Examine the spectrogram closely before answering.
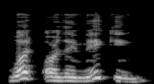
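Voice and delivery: slow call over the workshop din; shouting over noise. Acted. Claus asking above workshop noise, slow loud call. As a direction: make yourself heard above the hammering. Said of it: "shouted Claus above the noise".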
